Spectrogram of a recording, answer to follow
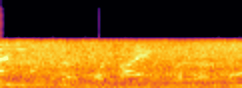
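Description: Cars driving past on a race circuit, their engines making a steady noise, with a person's voice over it.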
